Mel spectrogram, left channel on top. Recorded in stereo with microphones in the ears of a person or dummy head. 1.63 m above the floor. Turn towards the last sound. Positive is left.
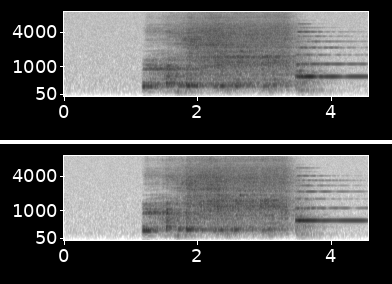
turn(degrees=-25)  # may be behind; listen again after turning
